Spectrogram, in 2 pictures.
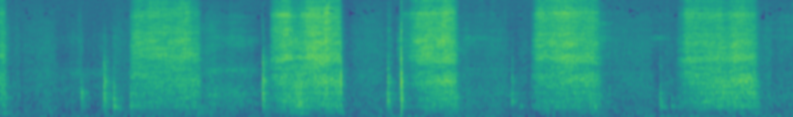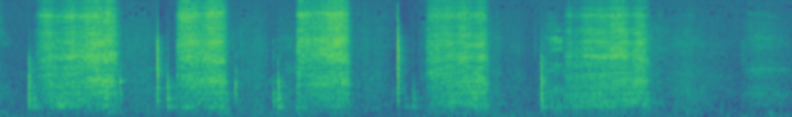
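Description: Steel card scraper pushed across a pine board in repeated scraping strokes, about a dozen, each roughly half a second long and coming a little over once a second, cutting fine flutter shavings. A few light clicks fall between the strokes.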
